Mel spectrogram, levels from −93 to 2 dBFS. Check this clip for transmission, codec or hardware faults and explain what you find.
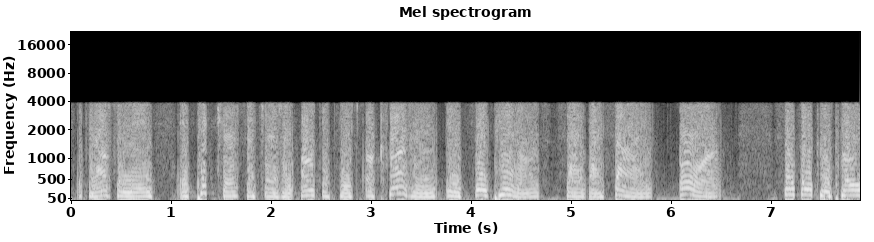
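One fault runs through the whole clip: mu-law and A-law mixed up. The speech was coded as G.711 mu-law but decoded as A-law, so each 8-bit code lands at the wrong point on the logarithmic scale. Loud and soft samples come out at scrambled levels, giving harsh, distorted speech, and the quietest samples are lifted well above silence, so pauses fill with noise. The telephone coding itself, at 8 kHz sampling, shows as the band ending at 4 kHz and a faint quantisation noise about 38 dB under the signal.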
